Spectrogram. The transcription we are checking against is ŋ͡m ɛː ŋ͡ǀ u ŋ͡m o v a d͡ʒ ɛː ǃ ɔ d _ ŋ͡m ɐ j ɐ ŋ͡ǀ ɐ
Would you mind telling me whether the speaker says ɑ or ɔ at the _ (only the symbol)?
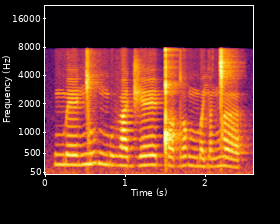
ɔ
